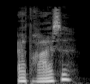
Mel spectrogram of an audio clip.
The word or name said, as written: adresse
